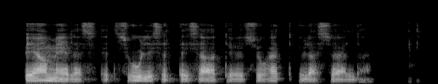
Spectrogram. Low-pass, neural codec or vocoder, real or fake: 7.2 kHz; none; real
